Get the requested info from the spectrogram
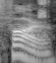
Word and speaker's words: Favre: It's spelled Favre, but it's Favre.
